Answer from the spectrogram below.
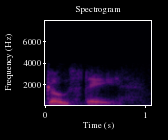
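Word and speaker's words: Gostay: My gamer tag is Go Stay.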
